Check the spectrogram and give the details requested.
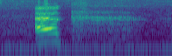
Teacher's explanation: Seperti ketika kaf mati, sifatnya harus berhembus. Ak. Jangan di stop.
